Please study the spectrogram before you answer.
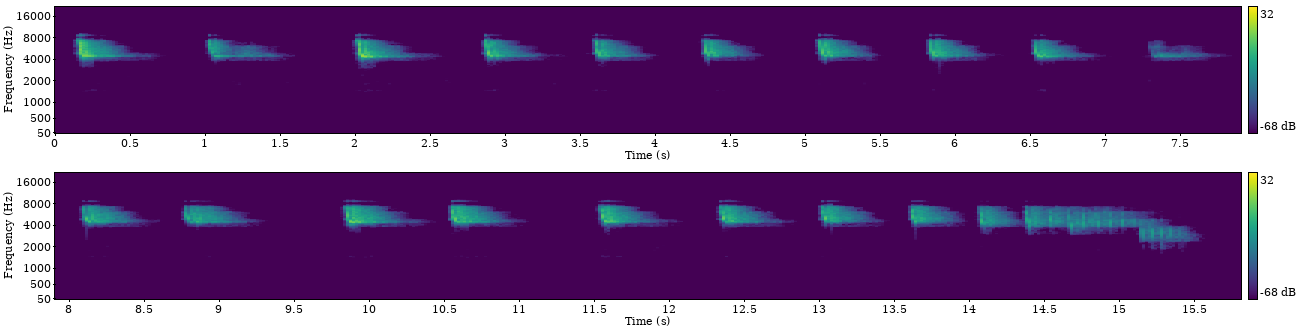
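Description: Soprano pipistrelle echolocation: short, sharp downward-sweeping clicks, slowed to be audible, ending in a rapid buzz.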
